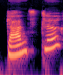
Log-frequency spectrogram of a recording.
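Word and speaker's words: Kanzler: e r vide der Canler c'est le chancelier kanstler s'écrit K a n Z l e r dit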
